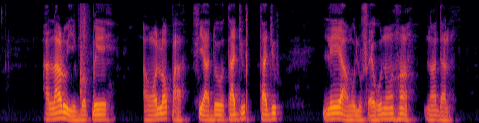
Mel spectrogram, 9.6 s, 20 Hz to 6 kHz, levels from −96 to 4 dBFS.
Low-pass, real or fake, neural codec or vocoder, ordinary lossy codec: 5.4 kHz; real; none; none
